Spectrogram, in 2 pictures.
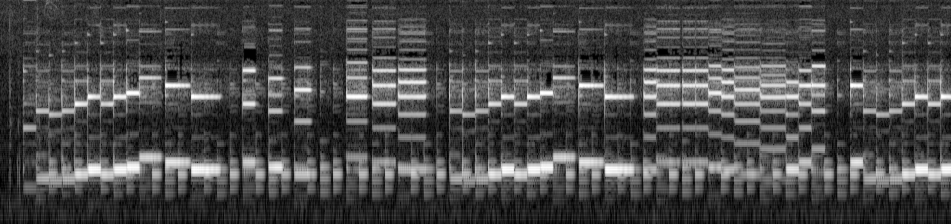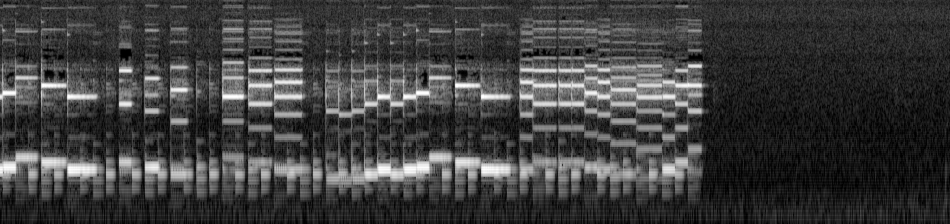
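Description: VTech Rocking Animal Bus baby toy playing an electronic beeping melody through its small speaker. The tune runs on without a pause and cuts off abruptly about a second before the end.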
